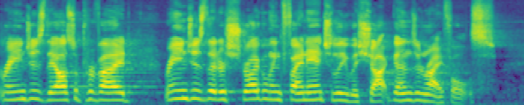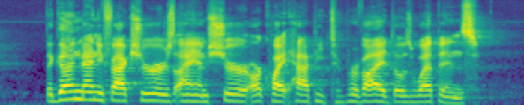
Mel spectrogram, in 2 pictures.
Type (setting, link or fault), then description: setting, large echoing room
